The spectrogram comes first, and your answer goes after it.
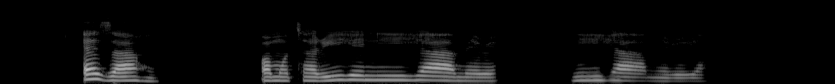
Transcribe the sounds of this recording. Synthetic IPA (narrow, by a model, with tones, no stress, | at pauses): e˦za˨a˦ɦʊ˨ | ɔ˨mʊ˨tʰa˨ɾi˦i˦ɦe˦ni˦ɦme˨ɾe˦ | ni˦ɦe˦a˨me˨ɾe˨ja˦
